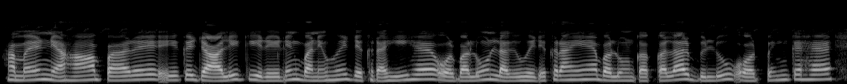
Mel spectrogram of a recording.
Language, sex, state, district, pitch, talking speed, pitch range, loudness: Hindi, female, Bihar, Purnia, 200 Hz, 185 wpm, 180-225 Hz, -27 LUFS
